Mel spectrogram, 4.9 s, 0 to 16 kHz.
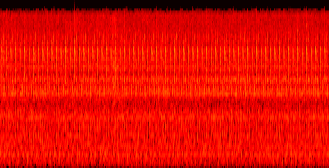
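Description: Model Stirling hot-air engine, home-made in 1964, running fast and fully warmed up: a steady, rapid, even ticking.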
